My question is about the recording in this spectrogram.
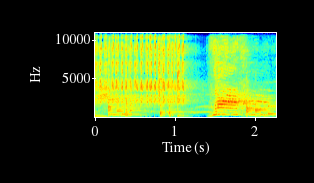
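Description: Live hip-hop performance over a PA: a loud backing beat with a rapid high ticking pattern, whose top end drops away a little past a second in, then a rapped vocal line comes in over the beat.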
